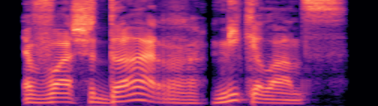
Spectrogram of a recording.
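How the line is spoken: Near growl, imperious. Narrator (Russian): чуть ли не прорычал император

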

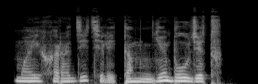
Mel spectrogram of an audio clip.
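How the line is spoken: Hissing through teeth. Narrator (Russian): прошипела сквозь зубы Элис

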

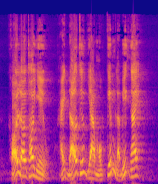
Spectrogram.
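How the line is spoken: Loud barking threat. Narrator (Vietnamese): Hoa Sĩ Kiệt nạt to

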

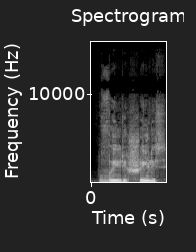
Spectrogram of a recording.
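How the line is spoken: Horrified exclamation. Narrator (Russian): в ужасе воскликнул Гуинетт

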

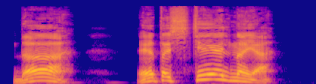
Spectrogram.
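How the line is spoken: Shout. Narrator (Russian): крикнул он Реймонду

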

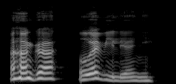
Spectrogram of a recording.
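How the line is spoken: Short laugh. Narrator (Russian): Хохотнул

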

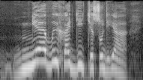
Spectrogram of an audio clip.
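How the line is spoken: Shout. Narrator (Russian): крикнул Брюси

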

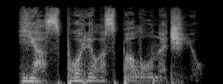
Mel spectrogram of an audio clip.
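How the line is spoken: Nervous whisper. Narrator (Russian): с трудом унимая дрожь в ногах, я все-таки не удержалась и сказала шепотом

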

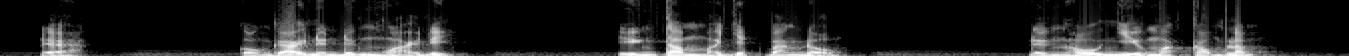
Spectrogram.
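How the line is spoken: Sudden harsh stern voice. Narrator (Vietnamese): Ba Lành chợt gằn giọng

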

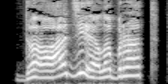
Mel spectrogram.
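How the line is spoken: Ringing voice. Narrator (Russian): отвечал звонким голосом тот, которого звали Пабло

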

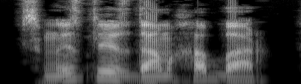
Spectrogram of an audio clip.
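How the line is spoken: Slightly irritated. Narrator (Russian): слегка раздраженно сказал Метла

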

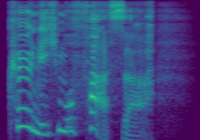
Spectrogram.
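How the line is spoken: Excited report. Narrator (German): berichtete aufgeregt

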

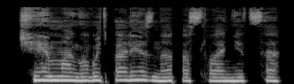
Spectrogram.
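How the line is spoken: Charming voice. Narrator (Russian): чарующим голосом уточнила

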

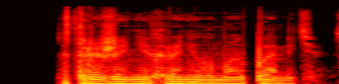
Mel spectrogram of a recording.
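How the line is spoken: Plain. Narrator (Russian): сказала Фьори

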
